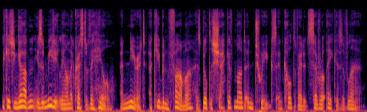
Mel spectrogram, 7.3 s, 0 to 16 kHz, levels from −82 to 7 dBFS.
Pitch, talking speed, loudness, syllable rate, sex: 145 Hz, 255 wpm, -19 LUFS, 6.3 syllables/s, male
